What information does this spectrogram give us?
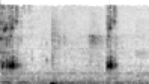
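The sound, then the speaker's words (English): Drops of water fall into a glass of whisky: two small, bright plinks about a second apart, quiet, with a soft thud between them and no talking. “put a drop of water in this.”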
